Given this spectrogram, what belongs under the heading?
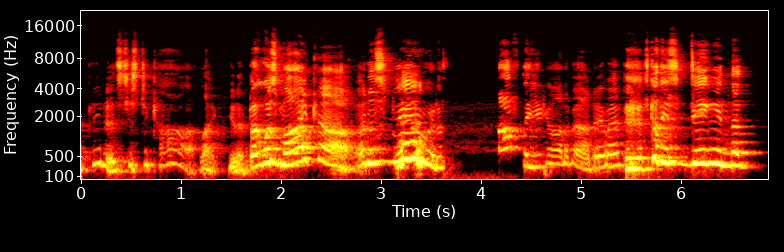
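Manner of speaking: a lightly hammed-up cosmic lecture; the universe teasing him over his dented car; universe talking. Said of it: "Universe is speaking to me, going".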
